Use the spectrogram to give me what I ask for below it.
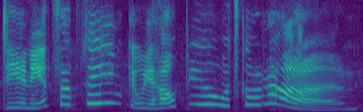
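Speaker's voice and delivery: high, loud, eager greeter; put-on chirpy host voice, pitched well up; Young Poems. Young book welcoming visitors to the library, eager. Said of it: "turns back to you and says".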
